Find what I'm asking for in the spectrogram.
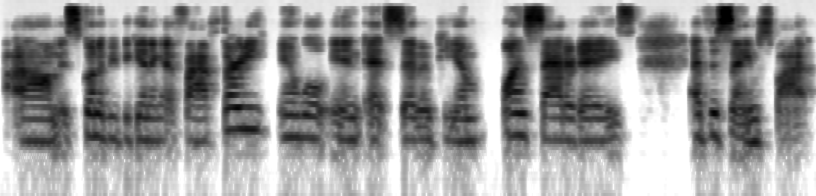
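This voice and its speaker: A woman presenting her small dance business at an open mic, pausing often with ums. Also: medium pitch, fairly even intonation, gravelly, fairly bright tone, dry recording. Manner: hesitant, with many ums. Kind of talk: casual self-introduction.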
